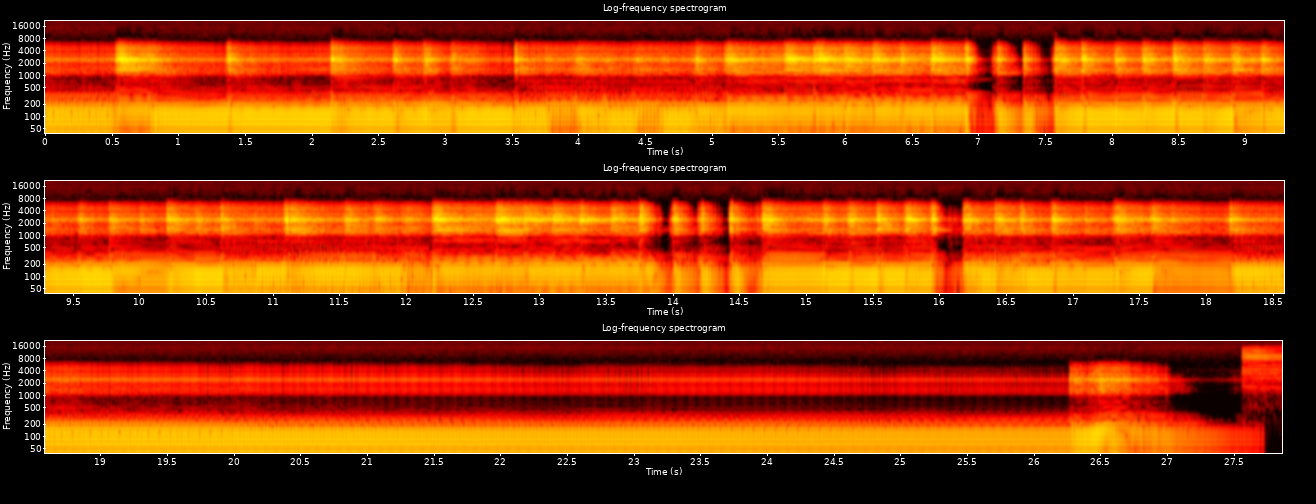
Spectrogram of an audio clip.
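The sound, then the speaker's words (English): A bass guitar played through an overdrive pedal, with the drive turned up and the volume down, plays a gritty, thick riff with heavy low-end growl and rhythmic plucked notes, then sustains a long distorted tone that fades into a final bending note. “Back over to the overdrive.”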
